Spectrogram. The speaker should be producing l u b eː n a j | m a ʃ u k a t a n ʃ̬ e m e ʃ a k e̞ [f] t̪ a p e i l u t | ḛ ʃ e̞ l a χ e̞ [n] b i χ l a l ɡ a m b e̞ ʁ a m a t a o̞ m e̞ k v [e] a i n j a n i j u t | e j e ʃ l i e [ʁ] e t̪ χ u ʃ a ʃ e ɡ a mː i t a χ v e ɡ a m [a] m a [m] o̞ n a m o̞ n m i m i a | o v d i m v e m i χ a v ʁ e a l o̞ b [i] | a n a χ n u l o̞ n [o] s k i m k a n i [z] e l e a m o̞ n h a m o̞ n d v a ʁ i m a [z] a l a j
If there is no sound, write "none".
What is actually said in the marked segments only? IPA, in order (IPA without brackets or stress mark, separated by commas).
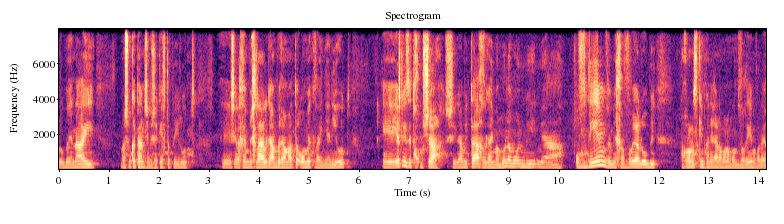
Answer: f, m, e, z, i, m, i, o, ʁ, v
